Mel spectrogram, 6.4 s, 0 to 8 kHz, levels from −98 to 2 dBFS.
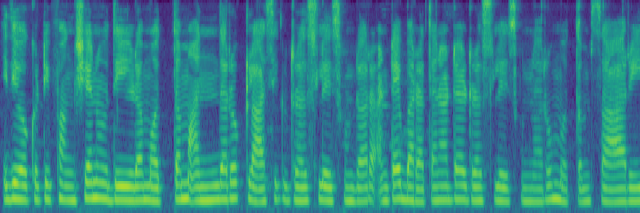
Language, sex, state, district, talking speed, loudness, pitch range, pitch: Telugu, female, Andhra Pradesh, Manyam, 170 wpm, -17 LUFS, 185-205 Hz, 195 Hz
